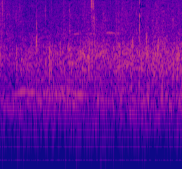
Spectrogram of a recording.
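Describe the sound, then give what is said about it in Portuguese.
Steady audience applause fills the whole stretch, a dense, even patter of many hands clapping at a fairly constant level with no pauses. “Podem aplaudir outra vez se quiserem, obrigado.”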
